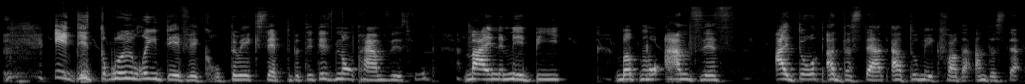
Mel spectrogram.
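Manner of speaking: put-on slow, thick French accent. French teenager writing of her brother, slow French accent. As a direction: labour through it in a hammed-up French accent. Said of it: "Do you want me to say it with a French accent?".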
